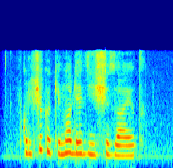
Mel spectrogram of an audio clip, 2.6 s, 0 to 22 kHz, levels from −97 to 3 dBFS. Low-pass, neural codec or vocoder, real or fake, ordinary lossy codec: 7.2 kHz; none; real; AAC, 32 kbps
